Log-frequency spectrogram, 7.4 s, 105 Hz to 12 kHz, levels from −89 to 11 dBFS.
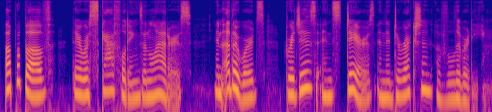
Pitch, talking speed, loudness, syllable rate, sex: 220 Hz, 145 wpm, -19 LUFS, 5.1 syllables/s, female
